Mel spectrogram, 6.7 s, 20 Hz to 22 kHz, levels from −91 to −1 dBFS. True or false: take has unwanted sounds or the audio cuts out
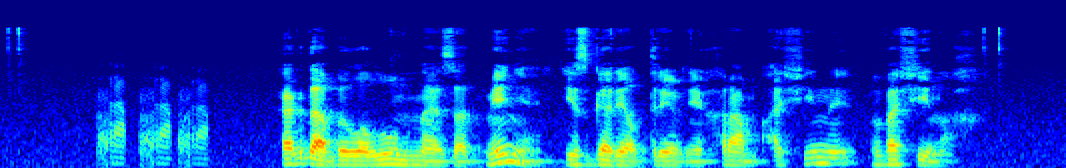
true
